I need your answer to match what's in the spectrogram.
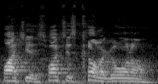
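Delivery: normal talking voice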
